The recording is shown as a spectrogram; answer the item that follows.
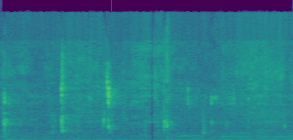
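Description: Biting into and chewing a freshly cooked tortellini, soft squishy mouth sounds and a few moist clicks, close-up and quiet with no talk.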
